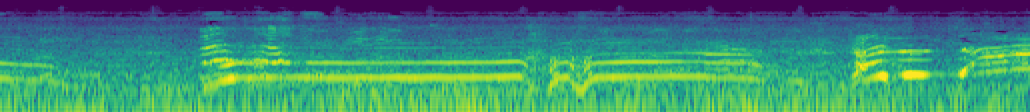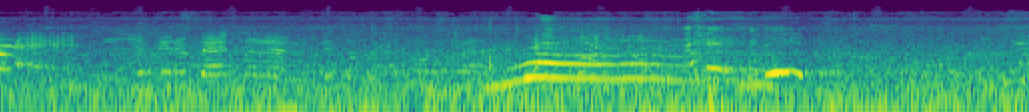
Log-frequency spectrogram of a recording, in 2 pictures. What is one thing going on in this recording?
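A young woman talks in a drawn-out, sing-song voice close by.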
